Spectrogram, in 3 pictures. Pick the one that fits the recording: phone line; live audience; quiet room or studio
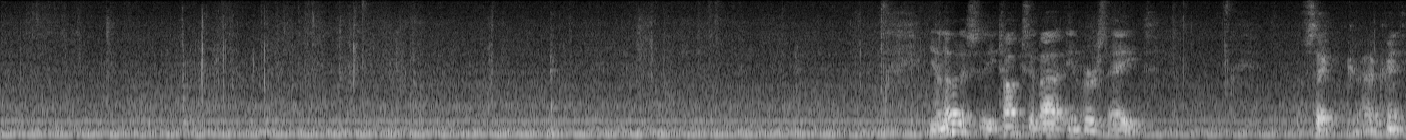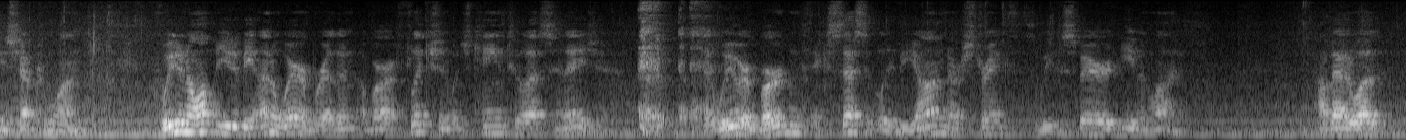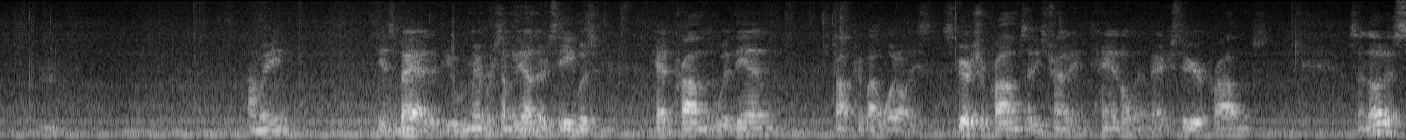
live audience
